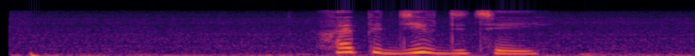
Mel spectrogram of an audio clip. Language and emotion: Russian, neutral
